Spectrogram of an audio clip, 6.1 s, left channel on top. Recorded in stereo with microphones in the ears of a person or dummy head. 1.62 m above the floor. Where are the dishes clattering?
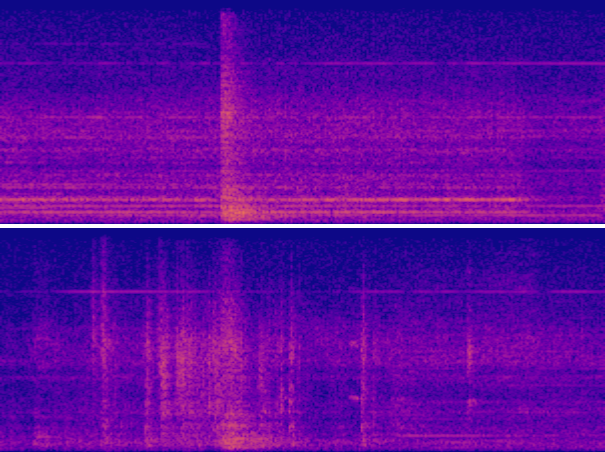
40° left (ahead or behind), 1.8 m.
